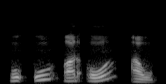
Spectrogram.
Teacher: जीभा के पिछले भाग से जो है आपके बोले जाते हैं उ ऊ और ओ औ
